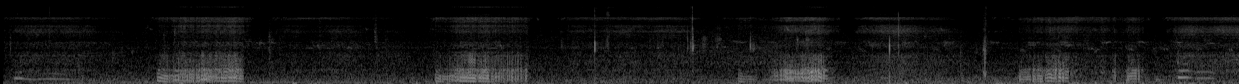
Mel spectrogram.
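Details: Female heard snoring for the first time during a car ride: rhythmic rattling snores, about four in twelve seconds, each a low buzzing on the in-breath with quieter pauses between, over steady room hiss.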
